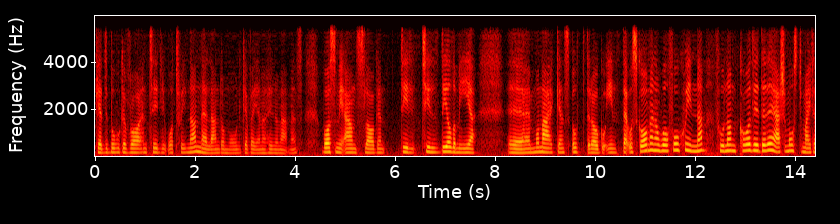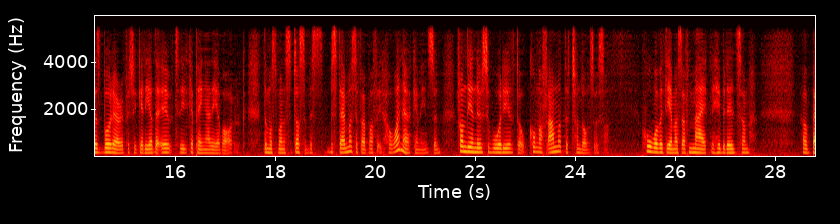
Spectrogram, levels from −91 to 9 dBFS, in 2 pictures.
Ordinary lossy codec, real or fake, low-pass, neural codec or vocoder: none; fake; 5.4 kHz; codec, 16 kHz, 0.2 kbps, FocalCodec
